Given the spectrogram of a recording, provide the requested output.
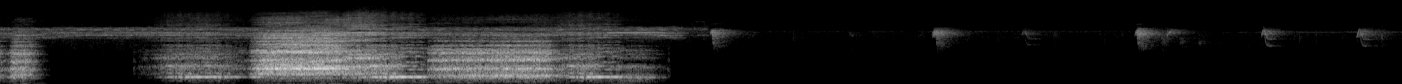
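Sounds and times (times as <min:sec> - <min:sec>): bird calling high notes: 0:01.5 - 0:06.6.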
